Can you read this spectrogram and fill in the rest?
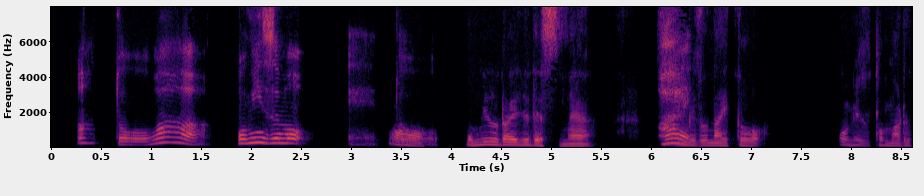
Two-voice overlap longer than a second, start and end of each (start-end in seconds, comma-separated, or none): none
